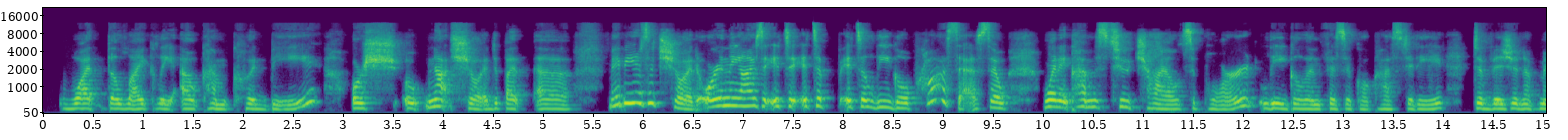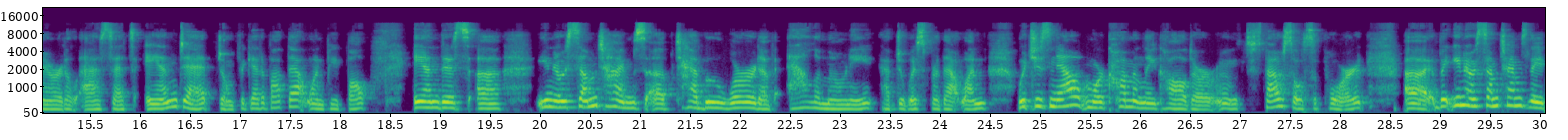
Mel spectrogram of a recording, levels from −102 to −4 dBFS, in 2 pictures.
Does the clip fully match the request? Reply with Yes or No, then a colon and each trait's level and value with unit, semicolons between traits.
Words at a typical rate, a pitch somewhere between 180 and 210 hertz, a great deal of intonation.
Yes: average, 170 wpm; high, 190 Hz; wide, 6.2 semitones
